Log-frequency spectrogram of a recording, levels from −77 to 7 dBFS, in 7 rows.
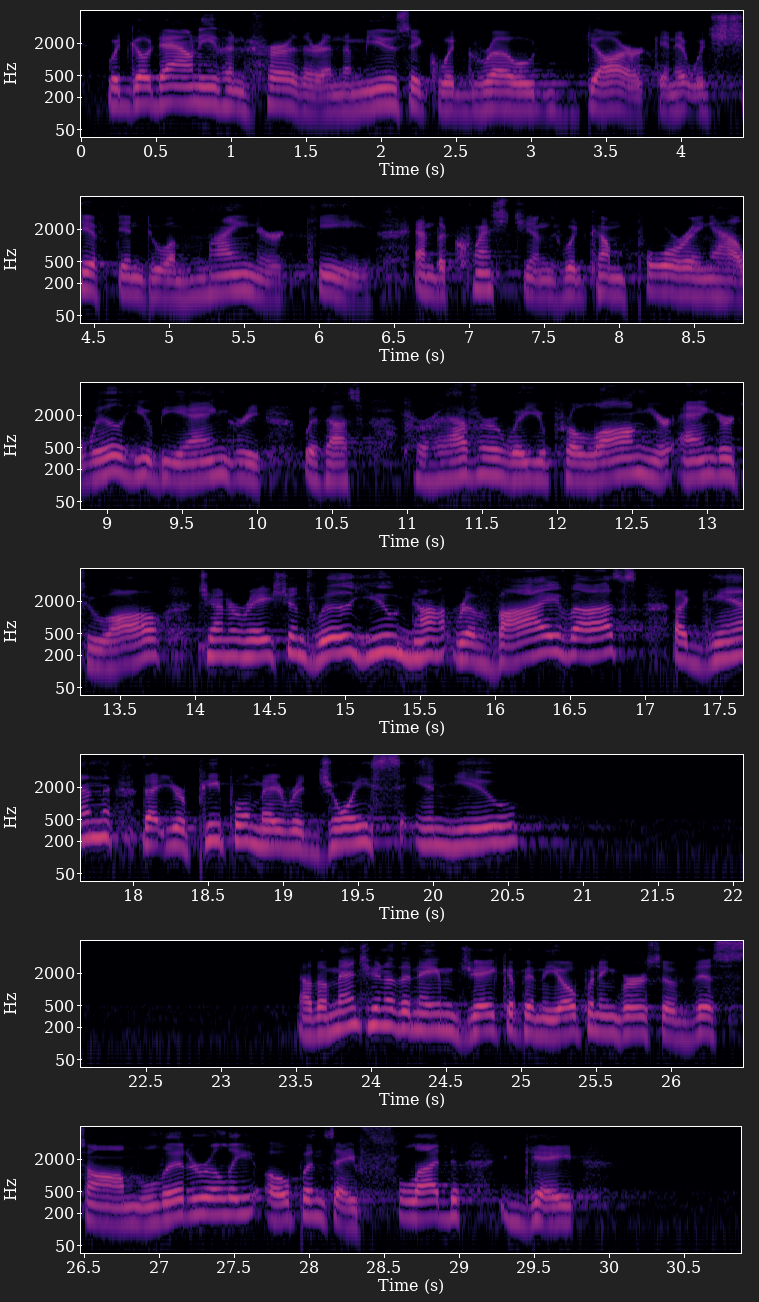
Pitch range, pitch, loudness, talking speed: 130-180 Hz, 155 Hz, -38 LUFS, 140 wpm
